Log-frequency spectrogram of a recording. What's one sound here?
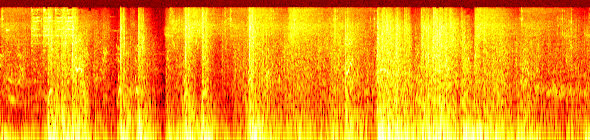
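Explosions and hit impacts burst repeatedly in a game.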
